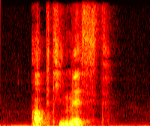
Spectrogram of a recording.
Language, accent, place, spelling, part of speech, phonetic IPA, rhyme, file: German, Germany, Berlin, Optimist, noun, [ɔptiˈmɪst], -ɪst, De-Optimist.ogg
- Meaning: optimist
